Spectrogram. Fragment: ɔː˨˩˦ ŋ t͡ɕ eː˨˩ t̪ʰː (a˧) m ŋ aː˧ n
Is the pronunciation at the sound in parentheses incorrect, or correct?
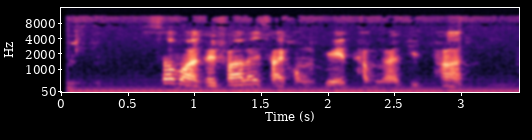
correct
